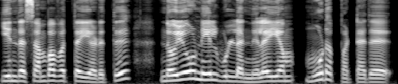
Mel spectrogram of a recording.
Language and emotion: Tamil, neutral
